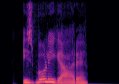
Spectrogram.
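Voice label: "Isboligare", Sardinian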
